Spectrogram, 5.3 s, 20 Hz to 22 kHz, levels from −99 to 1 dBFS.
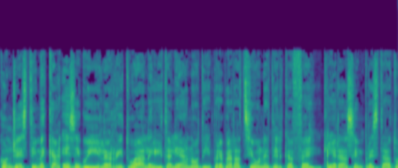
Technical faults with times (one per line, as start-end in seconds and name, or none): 0.79-0.81 damaged data in a compressed stream
4.37 damaged data in a compressed stream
